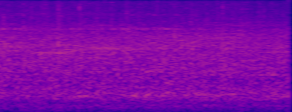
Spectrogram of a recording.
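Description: Steady background noise of a ballpark crowd, an even murmur with no distinct shouts or impacts.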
